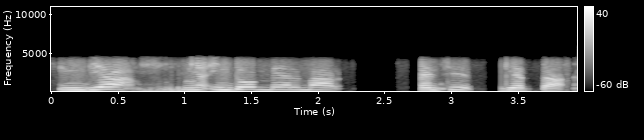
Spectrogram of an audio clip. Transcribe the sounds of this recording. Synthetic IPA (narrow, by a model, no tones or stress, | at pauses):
indijaɲaʔind̪omɛlmaɾ | ɛnsi | ɡɛt̪ːa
